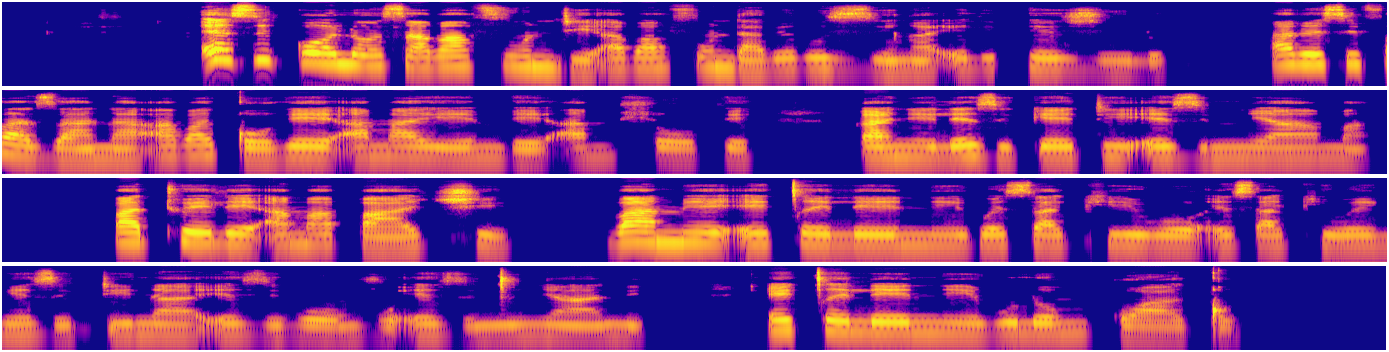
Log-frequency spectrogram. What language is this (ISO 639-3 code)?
nde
